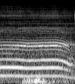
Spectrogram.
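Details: Baby crying unhappily: a brief, steady, high-pitched infant wail lasting about a second, falling slightly in pitch at the end.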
